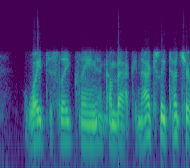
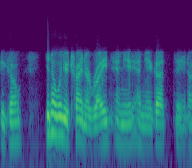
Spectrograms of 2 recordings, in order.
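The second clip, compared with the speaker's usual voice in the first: ordinary talk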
